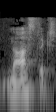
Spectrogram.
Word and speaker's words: Gnostics: There's a group of people called the Gnostics, spelled with a G, Gnostics, G-N, who said that Jesus was never really a human.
